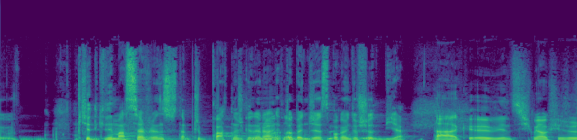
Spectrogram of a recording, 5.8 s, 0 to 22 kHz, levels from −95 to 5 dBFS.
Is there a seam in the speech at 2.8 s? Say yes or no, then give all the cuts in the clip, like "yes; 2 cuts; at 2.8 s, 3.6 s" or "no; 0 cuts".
yes; 1 cut; at 2.8 s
